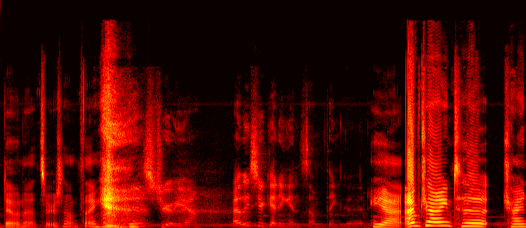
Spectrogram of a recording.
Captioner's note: laughter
